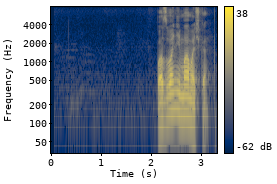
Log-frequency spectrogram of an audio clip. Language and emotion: Russian, positive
